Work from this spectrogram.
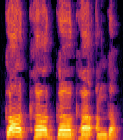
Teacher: ये कंठव्य कहे गए हैं क्योंकि हम इसे कंठ से बोलते हैं।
